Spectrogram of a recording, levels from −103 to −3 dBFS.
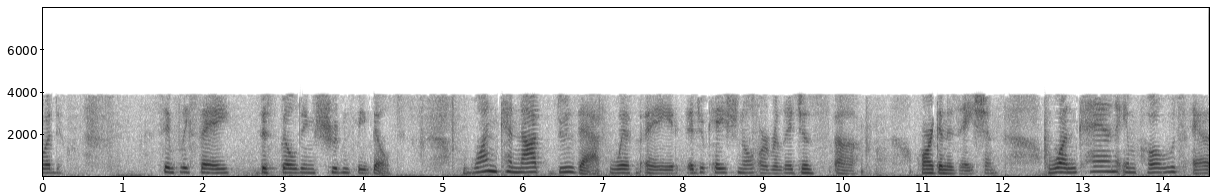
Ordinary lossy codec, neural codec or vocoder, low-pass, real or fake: AAC, 16 kbps; codec, 16 kHz, 0.5 kbps, X-Codec, HuBERT features, trained on LibriSpeech; 7.2 kHz; fake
